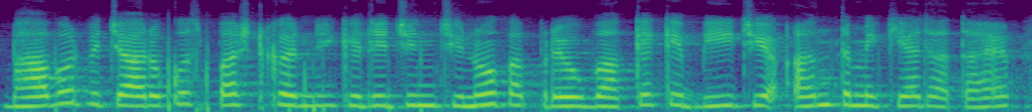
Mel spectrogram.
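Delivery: usual speaking voice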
